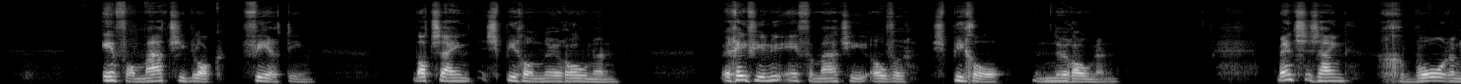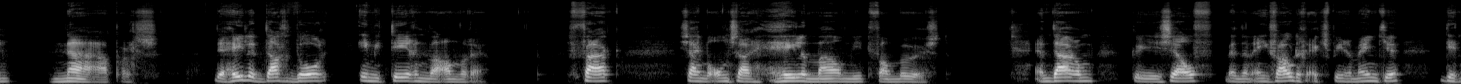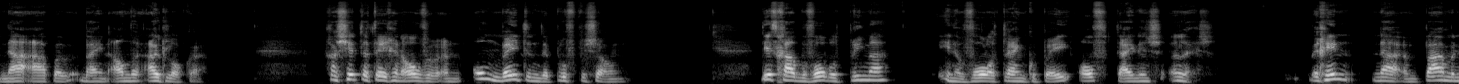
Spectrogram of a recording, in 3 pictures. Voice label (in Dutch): spraak instructie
